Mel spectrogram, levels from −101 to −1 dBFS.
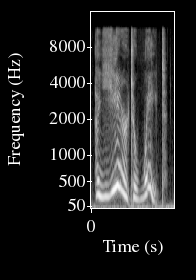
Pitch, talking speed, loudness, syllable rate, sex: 265 Hz, 145 wpm, -13 LUFS, 2.9 syllables/s, female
